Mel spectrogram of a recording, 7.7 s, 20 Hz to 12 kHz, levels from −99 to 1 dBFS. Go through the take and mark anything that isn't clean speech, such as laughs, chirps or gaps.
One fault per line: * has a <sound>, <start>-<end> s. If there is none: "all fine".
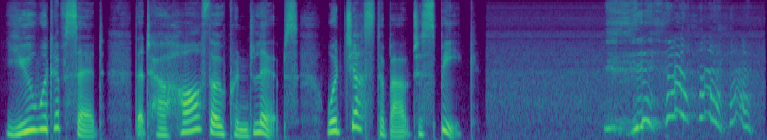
* has a laugh, 6.0-7.6 s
